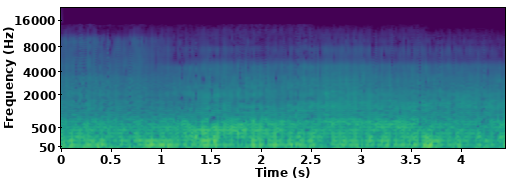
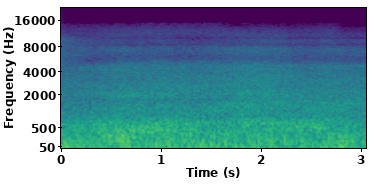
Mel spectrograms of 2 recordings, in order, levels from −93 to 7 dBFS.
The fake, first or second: first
